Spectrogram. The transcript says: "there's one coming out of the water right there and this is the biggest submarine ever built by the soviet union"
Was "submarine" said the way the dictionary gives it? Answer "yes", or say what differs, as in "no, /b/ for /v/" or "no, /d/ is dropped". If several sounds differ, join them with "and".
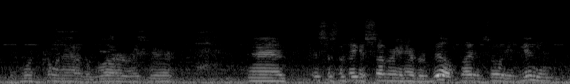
no, /b/ is dropped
